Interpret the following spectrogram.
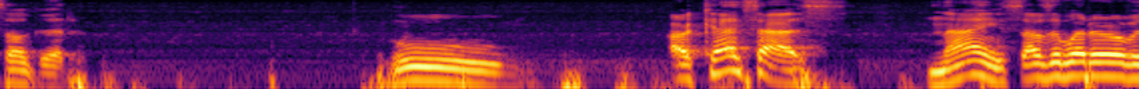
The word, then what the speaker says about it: Arkansas: guess i can't even quit am i or khan sauce i'm french bro that's why ah that makes sense you'll teach me the proper way when you when we play together arkansas ah the pronunciation oh bro those people uh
